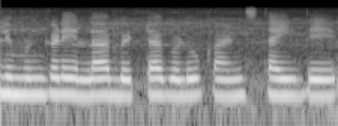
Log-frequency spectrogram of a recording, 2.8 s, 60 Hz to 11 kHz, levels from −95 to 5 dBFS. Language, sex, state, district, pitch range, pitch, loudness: Kannada, female, Karnataka, Raichur, 210-220 Hz, 215 Hz, -12 LUFS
